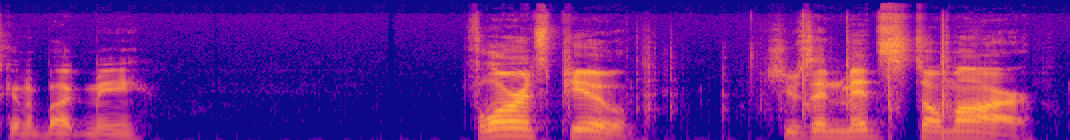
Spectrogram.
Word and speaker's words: Pugh: really really like florence pugh is really i think that's how you say last name it's spelled p-u-g-h uh sounds right i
